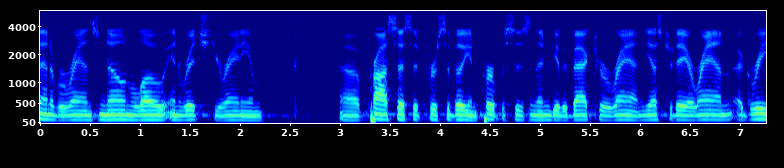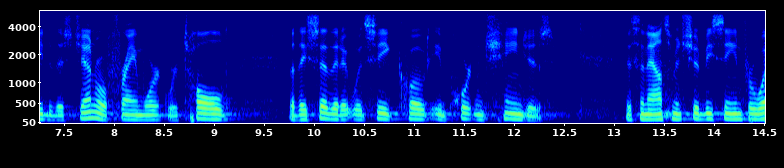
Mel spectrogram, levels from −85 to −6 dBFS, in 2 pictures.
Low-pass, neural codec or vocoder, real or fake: 5.4 kHz; none; real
